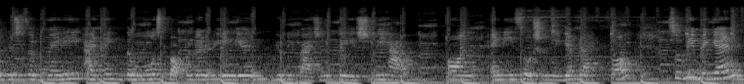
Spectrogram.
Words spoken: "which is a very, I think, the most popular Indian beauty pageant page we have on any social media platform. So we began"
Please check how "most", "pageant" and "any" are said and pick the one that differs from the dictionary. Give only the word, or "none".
pageant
